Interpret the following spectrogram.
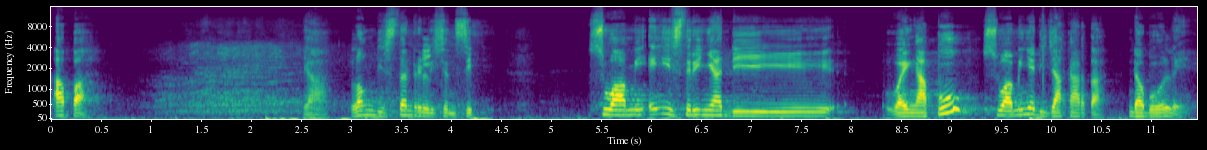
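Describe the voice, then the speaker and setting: Animated joking priest in a reverberant hall. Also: male voice, medium pitch, slow pace, pauses often. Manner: animated, joking, playful storyteller. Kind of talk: humorous sermon to married couples. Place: large church hall. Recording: reverberant church hall, faint ambience.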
